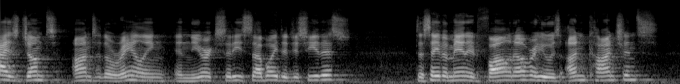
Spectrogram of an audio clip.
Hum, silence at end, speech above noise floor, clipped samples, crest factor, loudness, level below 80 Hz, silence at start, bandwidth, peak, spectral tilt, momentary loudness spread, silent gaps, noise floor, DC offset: none; 0.15 s; 27 dB; under 0.1%; 20 dB; -22 LUFS; -56 dBFS; 0 s; 15.5 kHz; -4 dBFS; -3.5 dB/octave; 10 LU; none; -49 dBFS; under 0.1%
